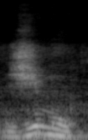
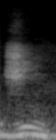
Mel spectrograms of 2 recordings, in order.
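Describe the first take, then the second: First: The name ends in an added mu syllable. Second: The name ends in a plain n sound. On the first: The speaker calls it right. "no Japão, ele é considerado como pronunciado como mais Jimu" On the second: The speaker calls it wrong. "Não como Jin"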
